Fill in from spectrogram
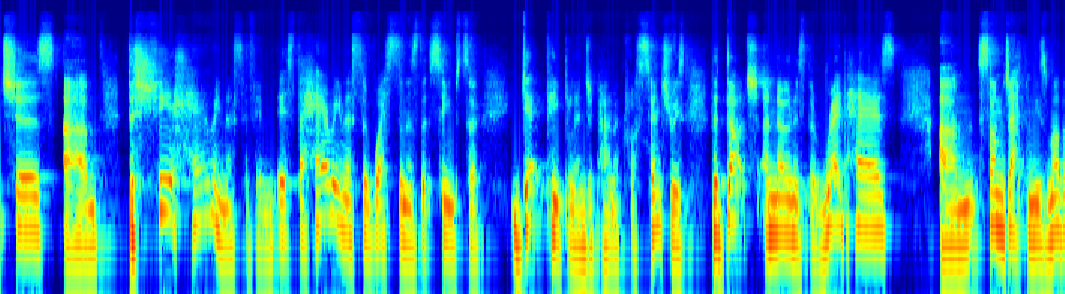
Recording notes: In a lecture he delivered at our 2019 Chester History Weekend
